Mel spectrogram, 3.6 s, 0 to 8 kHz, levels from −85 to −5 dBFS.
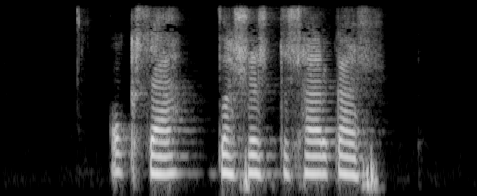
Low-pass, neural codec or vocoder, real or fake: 7.2 kHz; none; real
